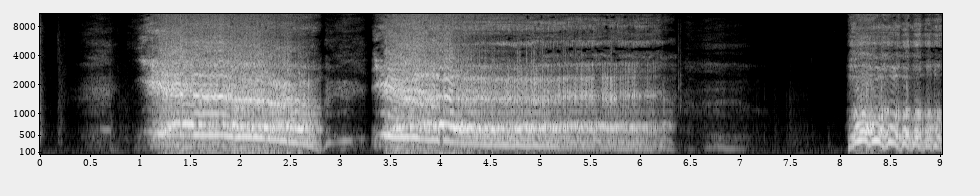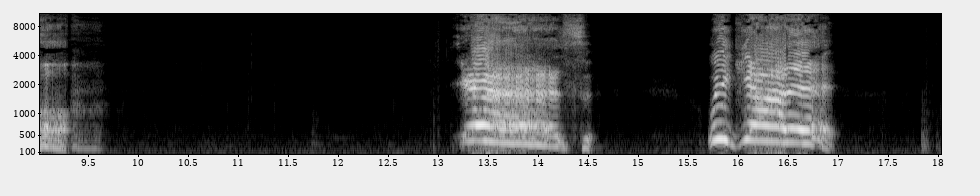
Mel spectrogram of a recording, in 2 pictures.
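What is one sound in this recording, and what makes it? A young man shouts and yells excitedly into a microphone.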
